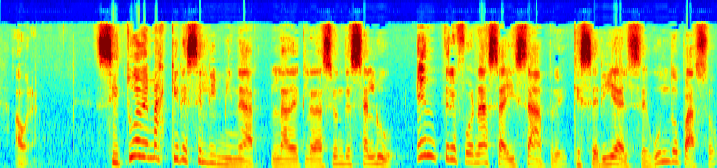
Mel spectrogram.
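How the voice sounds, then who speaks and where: His pitch is high for a man. The speaker, a man, swings his pitch very widely. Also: moderate pace. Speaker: health policy academic, former health regulator. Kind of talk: radio interview. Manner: explanatory.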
